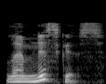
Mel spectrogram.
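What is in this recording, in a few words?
"lemniscus", British English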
